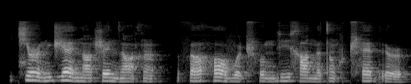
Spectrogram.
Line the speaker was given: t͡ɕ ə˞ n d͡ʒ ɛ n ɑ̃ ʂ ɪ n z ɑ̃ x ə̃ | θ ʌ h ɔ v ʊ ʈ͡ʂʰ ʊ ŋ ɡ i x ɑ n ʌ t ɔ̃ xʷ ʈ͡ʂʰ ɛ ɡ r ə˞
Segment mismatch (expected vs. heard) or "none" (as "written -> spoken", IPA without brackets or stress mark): none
